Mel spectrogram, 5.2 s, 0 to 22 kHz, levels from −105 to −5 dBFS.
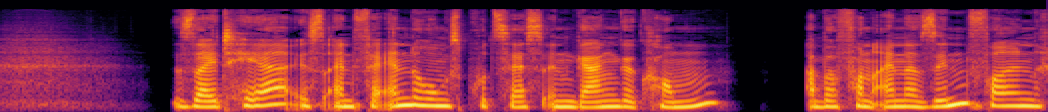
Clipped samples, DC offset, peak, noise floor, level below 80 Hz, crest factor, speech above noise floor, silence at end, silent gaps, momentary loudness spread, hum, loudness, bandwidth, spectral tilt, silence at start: under 0.1%; under 0.1%; 0 dBFS; -53 dBFS; -62 dBFS; 16 dB; 37 dB; 0 s; 3.75-3.79 s; 7 LU; none; -17 LUFS; 15.5 kHz; -5 dB/octave; 0.1 s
